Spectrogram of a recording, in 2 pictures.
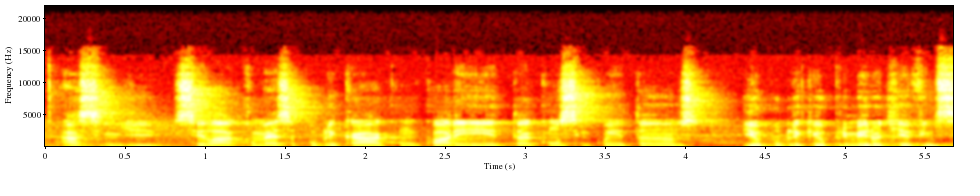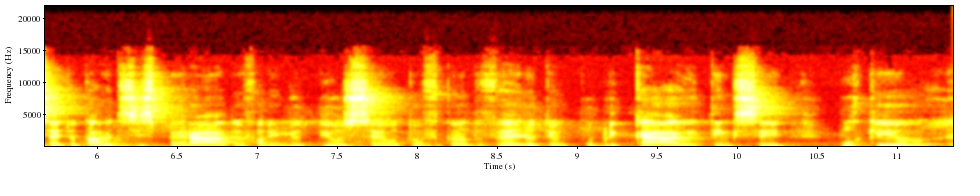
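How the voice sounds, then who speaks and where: Fairly quick and fairly even in intonation, a man speaks at a fairly high pitch. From Bahia, Brazil (Irecê). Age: 30s. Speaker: author, poet. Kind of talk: interview. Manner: hesitant, many fillers.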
